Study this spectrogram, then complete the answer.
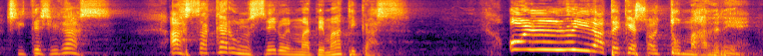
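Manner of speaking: slow, measured warning building to a drawn-out outburst; mock maternal threat. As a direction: imitate mom's joking ultimatum, stretching every word. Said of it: "en tono de broma". (amenaza materna en broma, lenta y teatral)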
